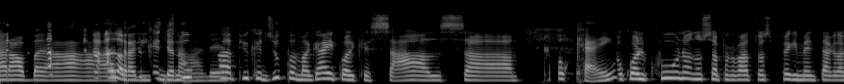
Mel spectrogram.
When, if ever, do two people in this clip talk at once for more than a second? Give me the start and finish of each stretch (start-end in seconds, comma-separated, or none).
0.9-2.3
